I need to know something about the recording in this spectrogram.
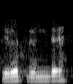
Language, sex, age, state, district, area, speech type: Tamil, male, 18-30, Tamil Nadu, Kallakurichi, rural, conversation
